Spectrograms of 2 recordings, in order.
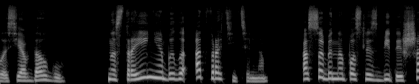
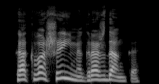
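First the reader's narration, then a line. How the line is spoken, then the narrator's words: Stern question. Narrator (Russian): строго поинтересовался полицейский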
